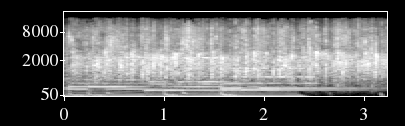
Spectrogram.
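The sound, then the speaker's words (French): An audience claps steadily and densely for about three seconds to welcome a guest, while a low, sustained musical chord plays beneath, the music cutting out near the end and leaving the applause alone. “Bienvenue, vous pouvez l'applaudir.”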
